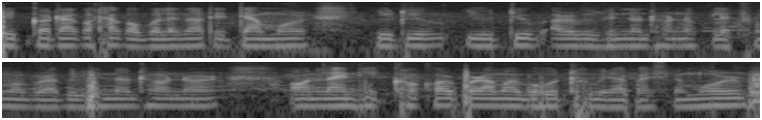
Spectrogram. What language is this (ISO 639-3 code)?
asm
